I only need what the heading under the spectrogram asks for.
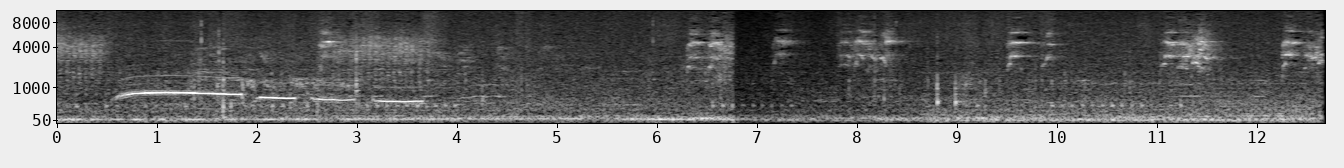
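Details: At midnight, urutau (Common Potoo) whistles a descending run of three or four notes early on, followed by noisy night ambience with scattered high chirps and clicks.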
